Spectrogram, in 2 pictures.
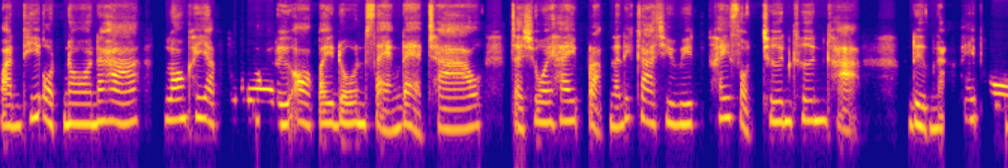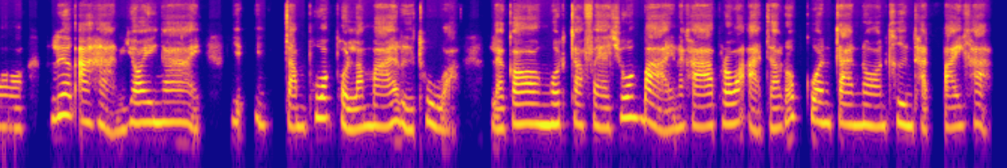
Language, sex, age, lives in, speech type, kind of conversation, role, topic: Thai, female, 40-44, Thailand, read, expert-assistant, expert, เมื่อต้องเลือกพฤติกรรมสุขภาพแบบเร่งด่วน เช่น การนอนหลับที่เพียงพอ, การออกกำลังกาย, หรือการควบคุมอาหาร อะไรควรจัดเป็นลำดับแรกในการดูแลร่างกายและเพราะอะไร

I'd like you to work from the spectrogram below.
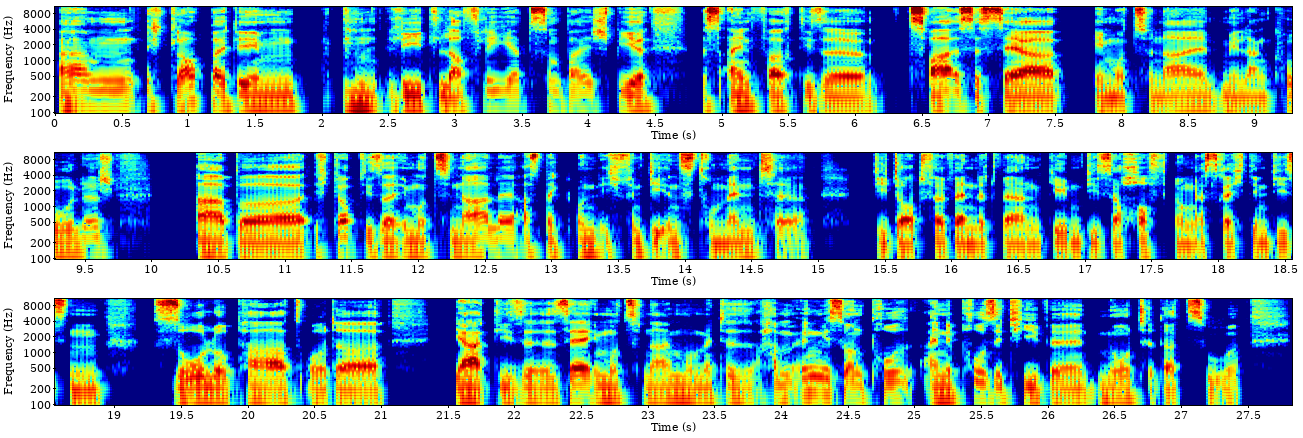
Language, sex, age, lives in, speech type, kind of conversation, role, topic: German, male, 20-24, Germany, conversation, podcast, guest, Welcher Song hat dir schon einmal durch eine schwere Zeit geholfen?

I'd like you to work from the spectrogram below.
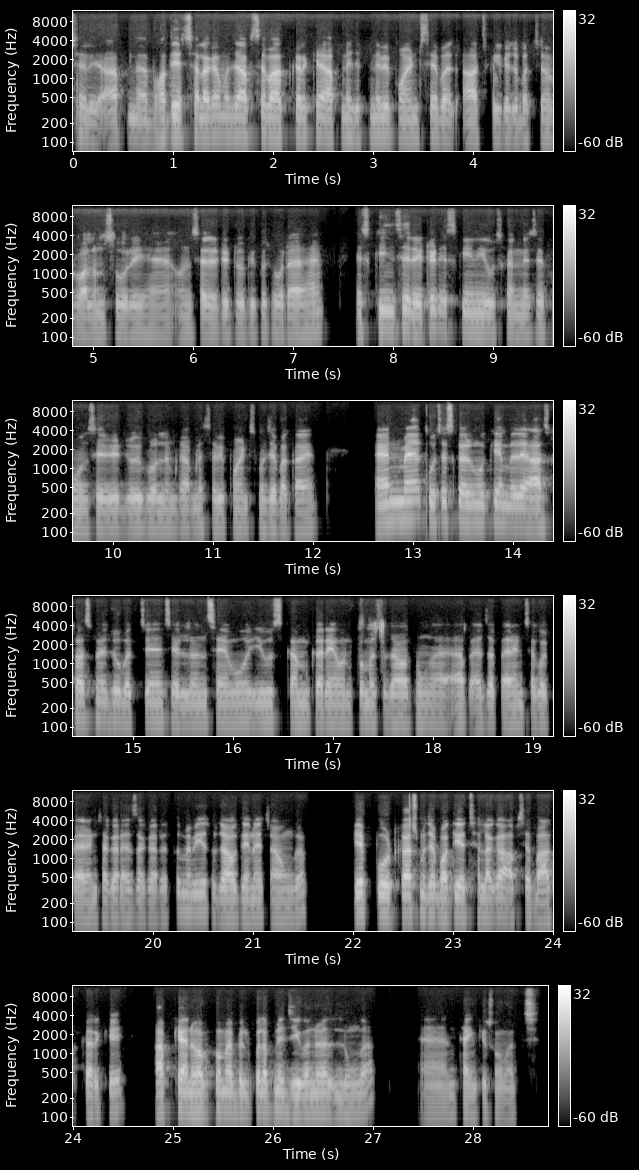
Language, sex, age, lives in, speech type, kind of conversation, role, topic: Hindi, male, 20-24, India, conversation, podcast, host, Aap apne bachchon ko zyada screen use aur jaankari ki bharmaar se kaise bachate ho?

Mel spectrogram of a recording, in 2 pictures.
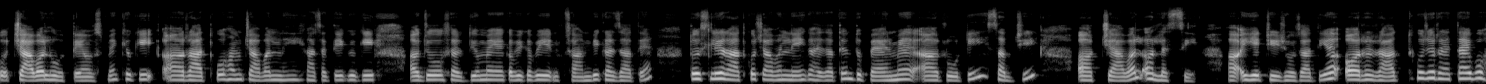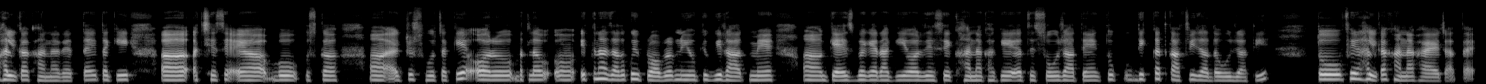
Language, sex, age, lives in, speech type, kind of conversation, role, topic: Hindi, female, 20-24, India, conversation, podcast, guest, Aapke ghar mein khana banane aur khane ke chhote-chhote rituals kaise hote hain?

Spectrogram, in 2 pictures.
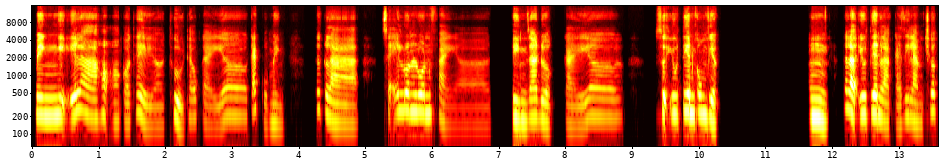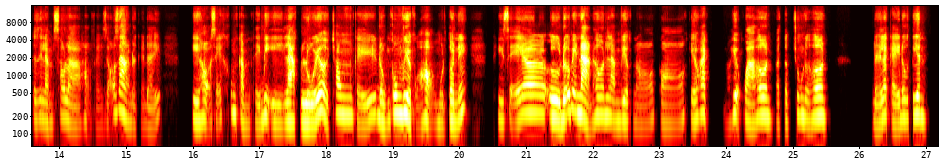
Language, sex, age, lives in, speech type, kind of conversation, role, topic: Vietnamese, female, 25-29, Vietnam, conversation, podcast, guest, Thói quen nào giúp bạn dễ vào trạng thái tập trung sâu?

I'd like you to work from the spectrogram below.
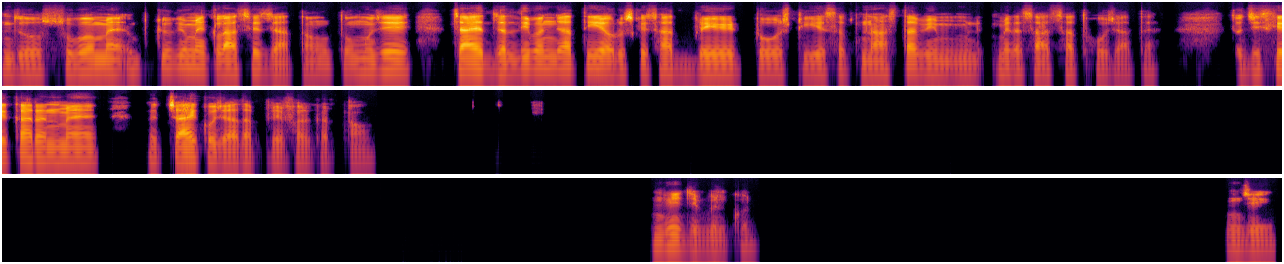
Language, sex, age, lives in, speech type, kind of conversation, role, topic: Hindi, male, 25-29, India, conversation, unstructured, none, क्या आप सुबह चाय पसंद करते हैं या कॉफी, और क्यों?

